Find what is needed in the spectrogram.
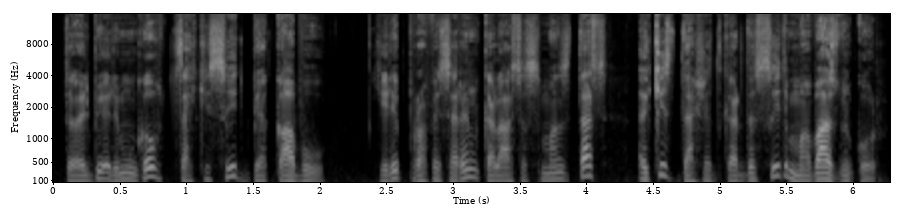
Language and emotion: Kashmiri, angry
